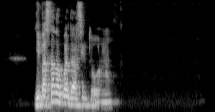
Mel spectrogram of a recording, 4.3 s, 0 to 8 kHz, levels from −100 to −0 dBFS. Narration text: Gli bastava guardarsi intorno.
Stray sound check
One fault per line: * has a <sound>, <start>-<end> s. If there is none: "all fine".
all fine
